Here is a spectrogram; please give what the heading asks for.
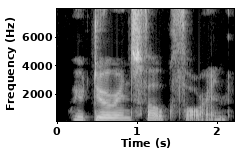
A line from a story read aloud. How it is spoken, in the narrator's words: Fili said gently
